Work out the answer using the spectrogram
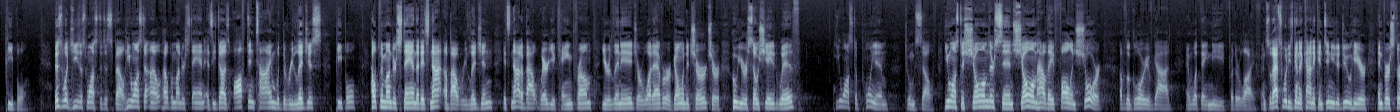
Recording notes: In a special Cornerstone service held at Olivet Church, both congregations celebrated our ministry together.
